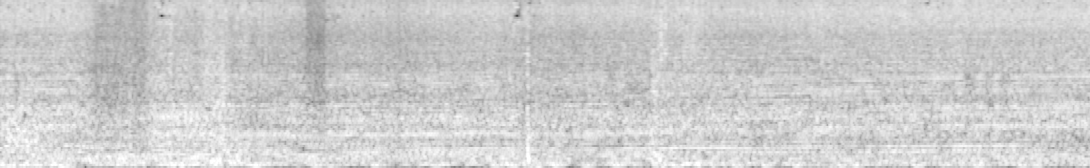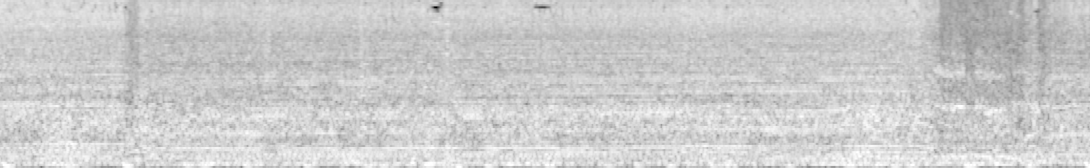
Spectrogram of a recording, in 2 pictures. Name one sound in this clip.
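A car engine roars at high revs as the car speeds along.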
